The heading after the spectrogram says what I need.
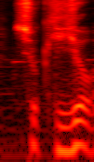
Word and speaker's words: Soegija: dan judul filmnya adalah soegija soegija kalau bacanya Ya Sugiyo ayahnya hai hai Hai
